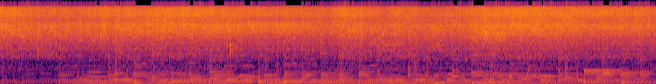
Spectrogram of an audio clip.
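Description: Filet mignon sears in a hot pan, a loud, dense, unbroken sizzle with faint crackles, close up and with no voices.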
